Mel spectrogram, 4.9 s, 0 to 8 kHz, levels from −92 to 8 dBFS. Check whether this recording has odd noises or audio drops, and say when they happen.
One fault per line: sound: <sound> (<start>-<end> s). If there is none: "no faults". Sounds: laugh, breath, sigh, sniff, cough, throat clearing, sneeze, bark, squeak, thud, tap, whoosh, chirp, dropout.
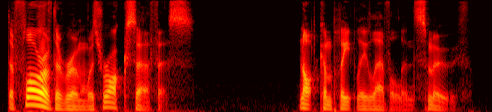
no faults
